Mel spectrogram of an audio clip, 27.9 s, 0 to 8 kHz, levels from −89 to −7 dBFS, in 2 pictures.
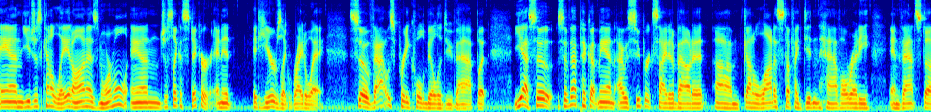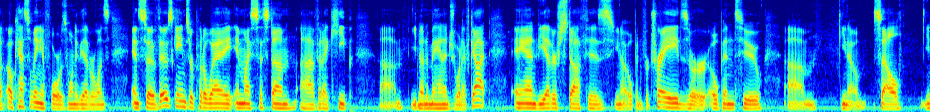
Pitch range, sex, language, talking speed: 115-135 Hz, male, English, 230 wpm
